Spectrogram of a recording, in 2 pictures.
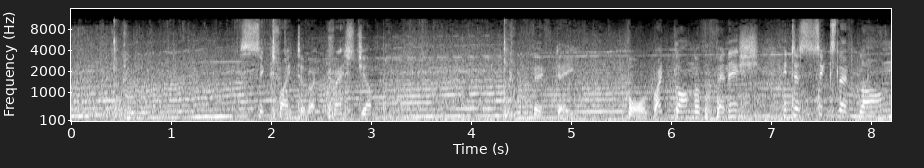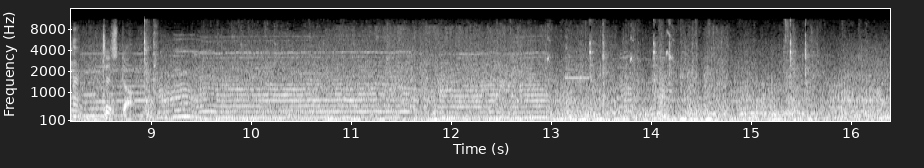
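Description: Gravel crunches and rattles under tyres.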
